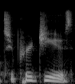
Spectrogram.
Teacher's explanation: In this case, to produce, it's a verb. So we have the stress in the second syllable to produce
